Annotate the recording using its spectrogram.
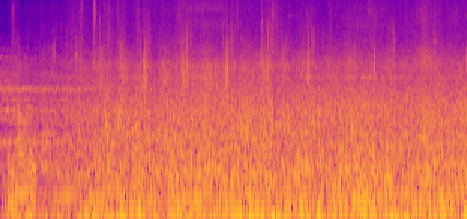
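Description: Steady rushing, rustling noise on the microphone of a handheld camera carried along at a walk, with a low rumble underneath.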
